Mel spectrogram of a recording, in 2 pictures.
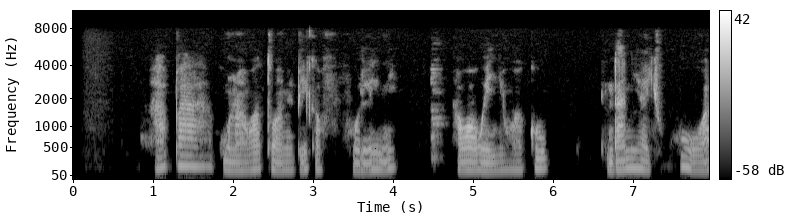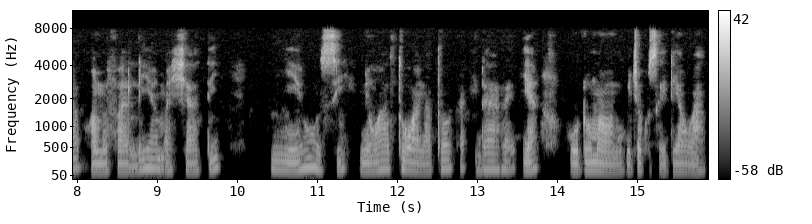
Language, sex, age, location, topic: Swahili, male, 18-24, Nakuru, government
